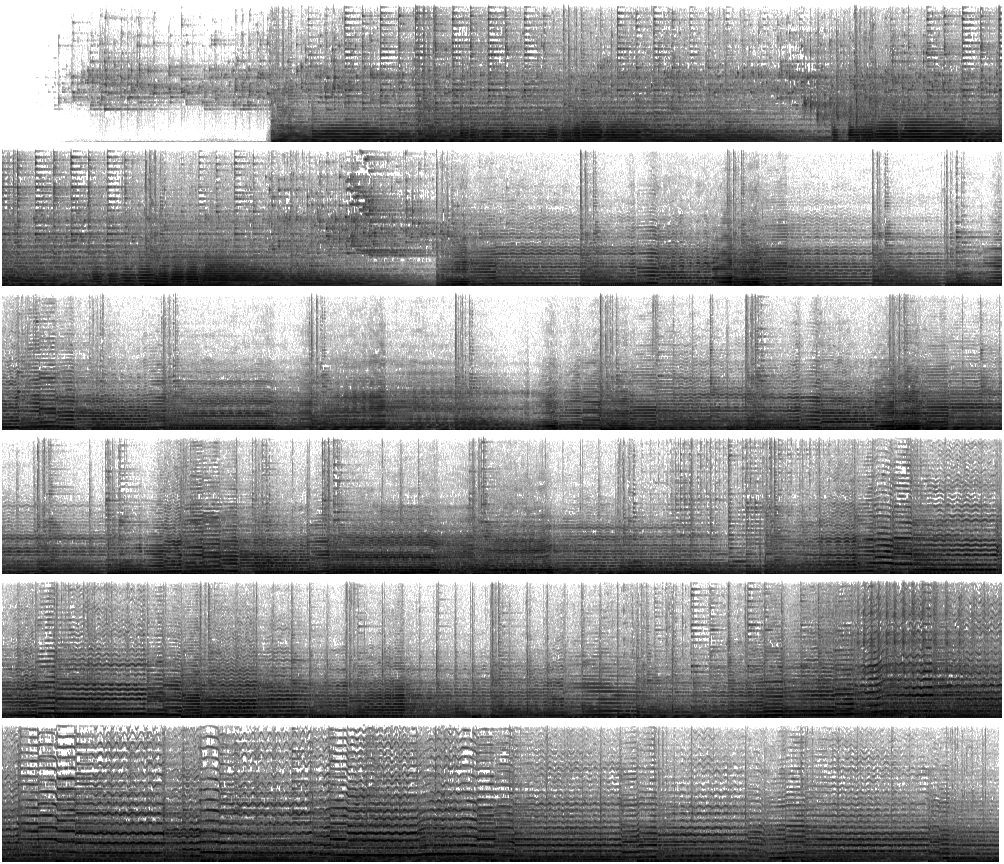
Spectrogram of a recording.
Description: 古典跨界小提琴缪斯女神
